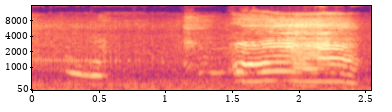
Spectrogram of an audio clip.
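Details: Newborn son, born 8 lb 6 oz after induction with birth complications, cries in the NICU as mom arrives: a soft whimper, then a full, strong, clear cry over quiet room noise.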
